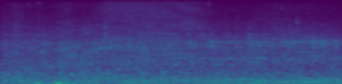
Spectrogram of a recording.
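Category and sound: nature, heavy downpour of rain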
